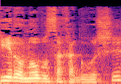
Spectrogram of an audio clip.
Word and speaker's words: Hironobu Sakaguchi: O Hironobu Sakaguchi. Hironobu Sakaguchi.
